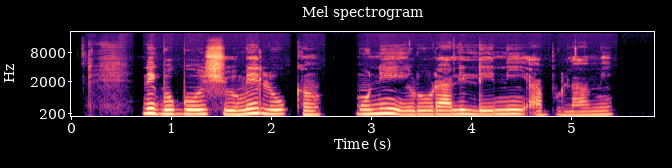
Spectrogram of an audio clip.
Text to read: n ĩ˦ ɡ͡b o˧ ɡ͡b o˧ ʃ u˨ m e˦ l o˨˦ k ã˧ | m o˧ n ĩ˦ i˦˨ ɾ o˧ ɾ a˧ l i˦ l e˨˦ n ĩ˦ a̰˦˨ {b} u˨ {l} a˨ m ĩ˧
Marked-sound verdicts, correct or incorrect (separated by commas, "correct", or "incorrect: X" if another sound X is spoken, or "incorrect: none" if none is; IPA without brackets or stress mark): correct, correct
